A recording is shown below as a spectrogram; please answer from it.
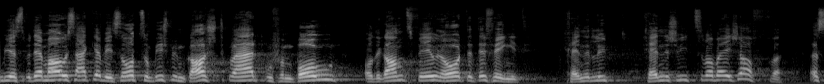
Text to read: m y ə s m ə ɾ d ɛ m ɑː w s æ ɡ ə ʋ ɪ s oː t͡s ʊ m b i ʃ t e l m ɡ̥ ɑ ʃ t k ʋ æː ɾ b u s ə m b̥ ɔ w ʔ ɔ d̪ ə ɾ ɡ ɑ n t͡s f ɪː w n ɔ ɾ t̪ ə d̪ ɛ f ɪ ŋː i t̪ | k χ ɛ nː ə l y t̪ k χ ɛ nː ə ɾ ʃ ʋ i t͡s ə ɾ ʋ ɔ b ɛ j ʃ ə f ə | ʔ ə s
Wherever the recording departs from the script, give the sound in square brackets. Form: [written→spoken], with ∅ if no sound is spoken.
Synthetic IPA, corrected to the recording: m y ə s m ə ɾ d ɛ m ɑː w s æ ɡ ə ʋ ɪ s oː t͡s ʊ m b i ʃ [t→p] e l m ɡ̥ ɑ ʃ t k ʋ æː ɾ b u [s→f] ə m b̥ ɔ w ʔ ɔ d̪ ə ɾ ɡ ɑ n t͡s f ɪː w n ɔ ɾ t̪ ə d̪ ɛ f ɪ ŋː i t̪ | k χ ɛ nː ə l y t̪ k χ ɛ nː ə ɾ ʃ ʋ i t͡s ə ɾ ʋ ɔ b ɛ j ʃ [ə→ɑ] f ə | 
